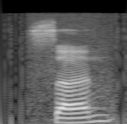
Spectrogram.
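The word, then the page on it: sen: tone 2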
